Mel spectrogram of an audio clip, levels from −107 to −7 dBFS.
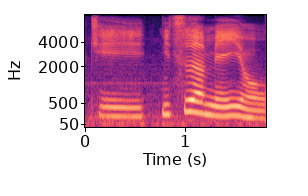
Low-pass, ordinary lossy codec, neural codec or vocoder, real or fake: none; none; none; real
